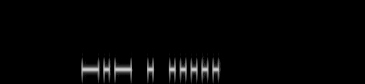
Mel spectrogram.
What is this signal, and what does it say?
Morse code, heard as a keyed tone, about 22 wpm, 700 Hz. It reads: KE5
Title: USA Call Sign Prefixes - Repeated 2x - 22wpm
